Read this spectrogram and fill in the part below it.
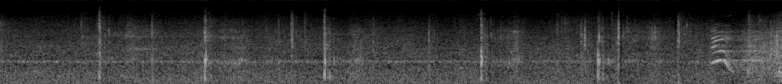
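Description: A tennis ball is struck back and forth with sharp pops of the racket.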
